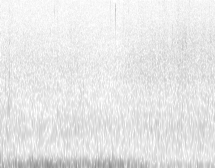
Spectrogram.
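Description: Low, uneven rumble of wind buffeting the microphone, fading slightly near the end.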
